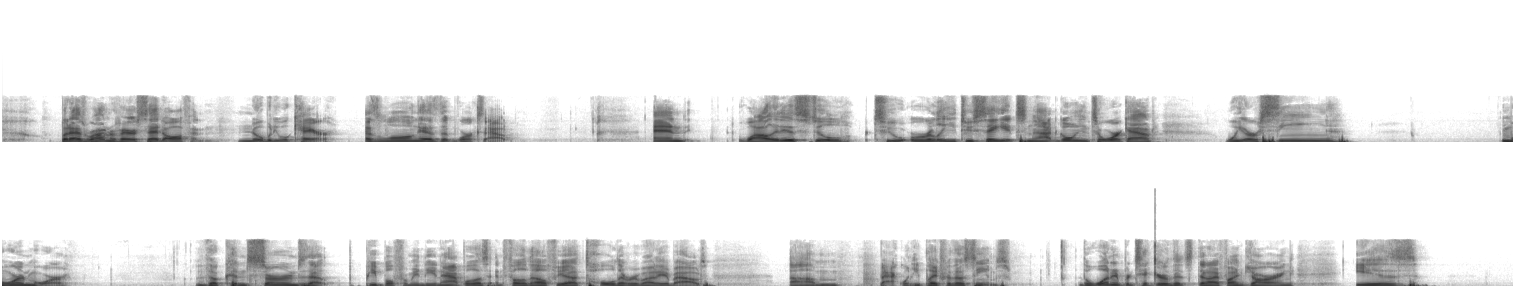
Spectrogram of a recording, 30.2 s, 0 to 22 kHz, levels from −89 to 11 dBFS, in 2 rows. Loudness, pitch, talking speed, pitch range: -17 LUFS, 110 Hz, 130 wpm, 95-130 Hz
